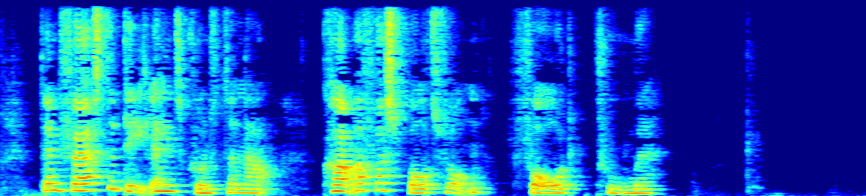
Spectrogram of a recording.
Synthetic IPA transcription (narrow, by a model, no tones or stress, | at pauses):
d̥enfɶɐsd̥əd̥e̝̰ːlæhe̝nskʰɔ̽nsd̥nɐnɑ̈ʊ̰n | kʰɒ̽m̰ɐfʁɑ̈sb̥ɒːd̥sʋɒ̰ʊ̰n̩ | fɒːd̥pʰuːmæ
